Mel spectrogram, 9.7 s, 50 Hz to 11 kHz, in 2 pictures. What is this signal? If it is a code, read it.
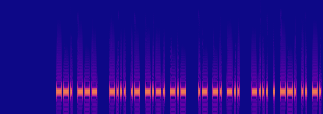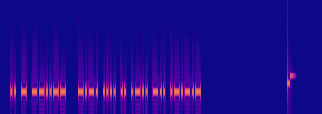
Morse code, heard as a keyed tone, about 41 wpm, 700 Hz. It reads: GO BACK AND BEGIN IT, CHILD.
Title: Sentences from Top 1000 Words - Review Part 1 - 45wpm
